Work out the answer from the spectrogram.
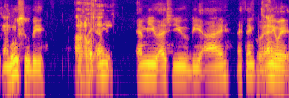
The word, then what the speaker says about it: musubi: saying it right but musubi musubi musubi wasabi wasabi guess what that's why I always get it mixed up because I always go to say that but it's not that musubi m-u-s-u-b-i I think but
